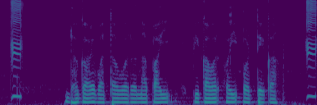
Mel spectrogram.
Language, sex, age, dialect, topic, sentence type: Marathi, male, 25-30, Varhadi, agriculture, question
